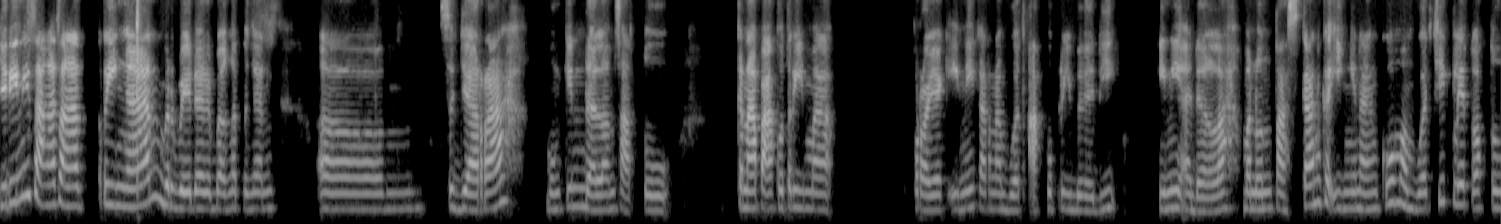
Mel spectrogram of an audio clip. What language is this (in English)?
Indonesian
